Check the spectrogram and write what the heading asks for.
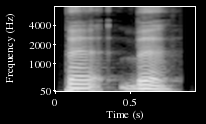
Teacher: ça consiste à complètement bloquer le flux d'air et à le relâcher brusquement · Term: occlusives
